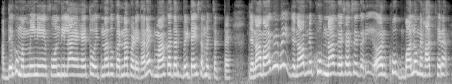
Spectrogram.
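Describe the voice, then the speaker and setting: A woman's voice: sits high, normal speed. A woman giving casual commentary in a sarcastic, mocking way. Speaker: commentary YouTuber.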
